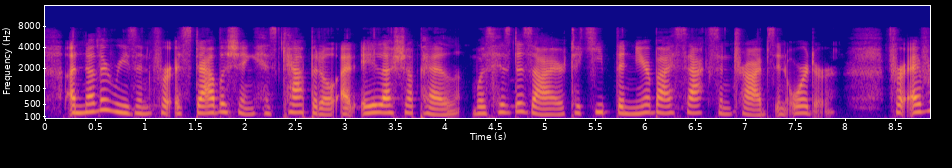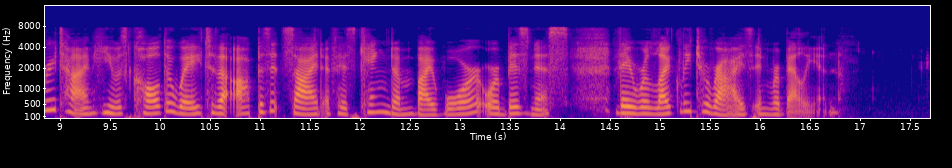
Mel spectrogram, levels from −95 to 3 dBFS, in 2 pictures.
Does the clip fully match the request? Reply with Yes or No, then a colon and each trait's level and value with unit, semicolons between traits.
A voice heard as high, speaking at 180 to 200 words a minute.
No: high, 215 Hz; average, 160 wpm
